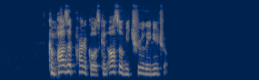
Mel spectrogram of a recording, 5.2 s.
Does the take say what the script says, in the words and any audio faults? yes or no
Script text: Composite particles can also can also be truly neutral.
no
